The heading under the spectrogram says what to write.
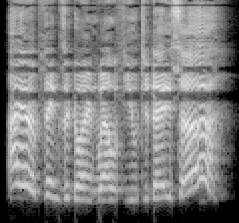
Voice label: robots dialog hello; mrhandy; npc

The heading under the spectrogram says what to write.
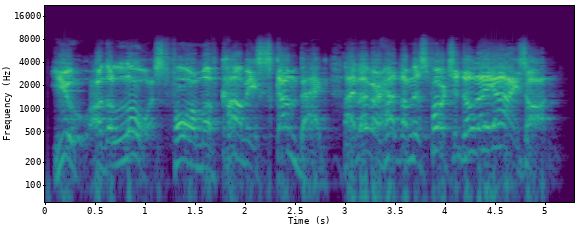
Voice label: generic robot murder; mrgutsy; npc

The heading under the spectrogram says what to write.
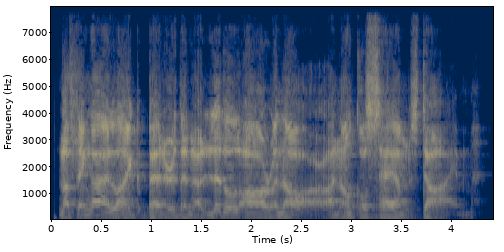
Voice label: generic robot alert to normal; mrgutsy; npc

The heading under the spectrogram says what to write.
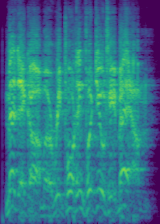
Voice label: generic robot suit start; npc; mrgutsy

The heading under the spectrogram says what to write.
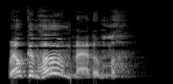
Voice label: robots dialog hello; mrhandy; npc

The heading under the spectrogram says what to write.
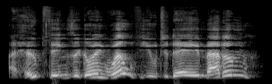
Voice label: robots dialog hello; mrhandy; npc

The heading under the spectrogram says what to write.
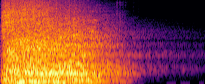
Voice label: hurt; thor

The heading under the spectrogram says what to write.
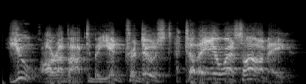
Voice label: generic robot alert to combat; mrgutsy; npc

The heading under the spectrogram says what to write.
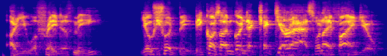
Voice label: generic robot alert idle; npc; mrgutsy

